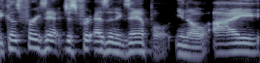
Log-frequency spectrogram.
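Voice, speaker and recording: Lively intonation marks a man talking with an American accent. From US East Coast. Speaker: relationship coach. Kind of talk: podcast interview.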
